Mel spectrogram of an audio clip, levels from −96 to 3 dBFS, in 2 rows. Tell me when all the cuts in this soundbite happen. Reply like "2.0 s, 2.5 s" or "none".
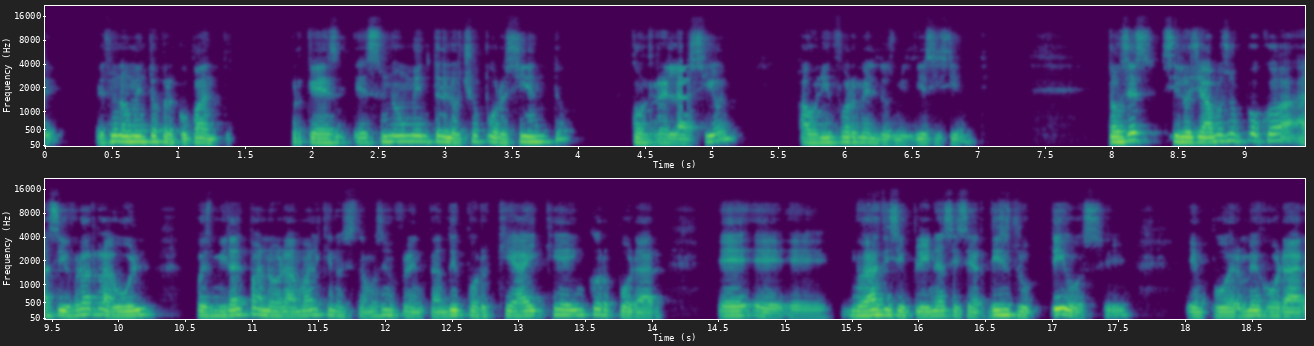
15.4 s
